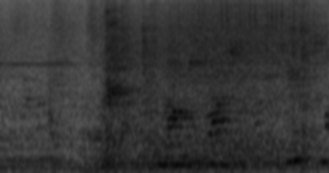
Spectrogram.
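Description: Sliding train doors rumble open.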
